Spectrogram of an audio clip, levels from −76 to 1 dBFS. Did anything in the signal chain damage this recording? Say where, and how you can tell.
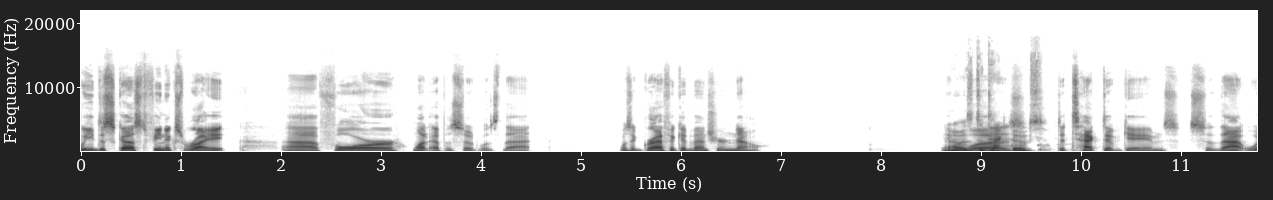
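No, nothing in the signal chain damaged this speech.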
